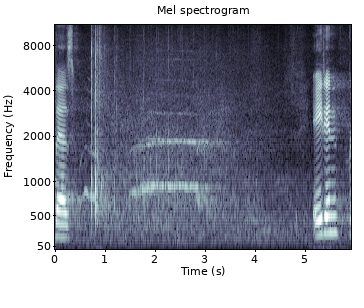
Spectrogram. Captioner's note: audience cheering and applauding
